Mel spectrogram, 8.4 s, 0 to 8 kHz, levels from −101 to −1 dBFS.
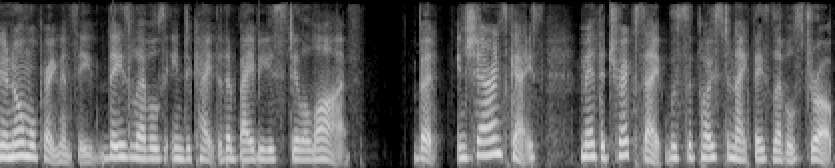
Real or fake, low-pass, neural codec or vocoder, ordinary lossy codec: real; 7.2 kHz; none; AAC, 32 kbps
